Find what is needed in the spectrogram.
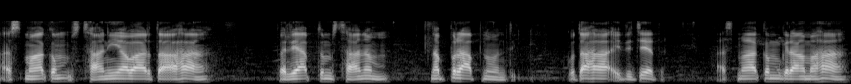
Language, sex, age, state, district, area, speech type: Sanskrit, male, 18-30, Karnataka, Haveri, rural, spontaneous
